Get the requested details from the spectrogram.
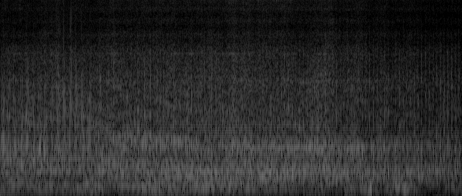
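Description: An unidentified aircraft approaching Isla Sorna in restricted airspace: a steady, loud engine drone with a low rumbling hum and broad whooshing noise, holding constant throughout with no one speaking.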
